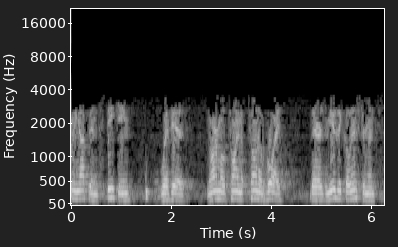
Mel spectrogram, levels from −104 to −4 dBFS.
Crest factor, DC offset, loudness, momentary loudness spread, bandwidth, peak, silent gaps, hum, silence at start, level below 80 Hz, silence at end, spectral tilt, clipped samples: 14 dB; under 0.1%; -29 LUFS; 10 LU; 3.5 kHz; -16 dBFS; none; none; 0 s; -76 dBFS; 0.05 s; -11.5 dB/octave; under 0.1%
